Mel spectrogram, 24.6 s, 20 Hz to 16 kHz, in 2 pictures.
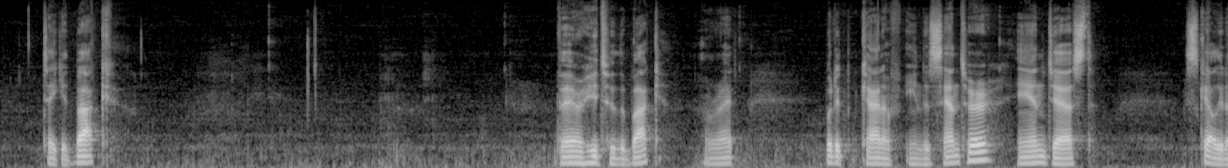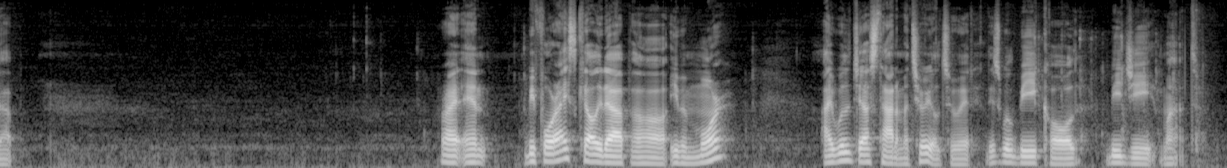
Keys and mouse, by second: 0.8 click, 2.8 middle click, 4.8 click, 7.2 click, 10.3 s, 15.7 click, 16.7 shift+middle click, 19.3 shift+middle click, 20.6 middle click, 21.4 click, 22.5 b, 23.5 m, 23.6 a, 23.9 t, 24.1 Return.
